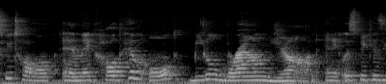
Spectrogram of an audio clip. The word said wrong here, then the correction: Browed: Old Beetle Browed John. – Browed, not brown.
